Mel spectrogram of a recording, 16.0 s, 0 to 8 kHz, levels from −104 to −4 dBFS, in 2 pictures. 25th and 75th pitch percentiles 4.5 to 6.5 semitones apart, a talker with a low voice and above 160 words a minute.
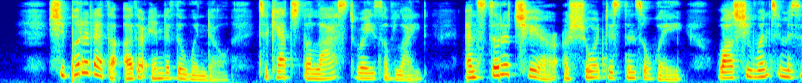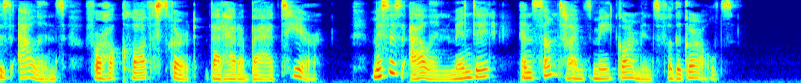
No: average, 4.9 semitones; high, 195 Hz; average, 185 wpm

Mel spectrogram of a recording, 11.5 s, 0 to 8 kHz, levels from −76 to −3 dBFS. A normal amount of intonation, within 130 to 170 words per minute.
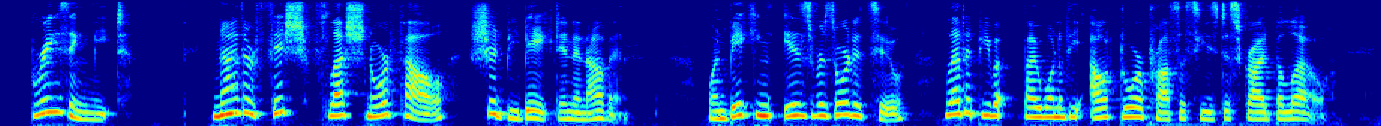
No: wide, 7.0 semitones; average, 155 wpm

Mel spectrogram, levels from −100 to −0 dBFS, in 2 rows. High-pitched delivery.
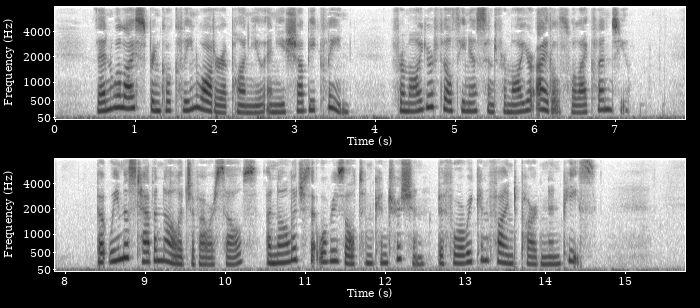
Yes: high, 230 Hz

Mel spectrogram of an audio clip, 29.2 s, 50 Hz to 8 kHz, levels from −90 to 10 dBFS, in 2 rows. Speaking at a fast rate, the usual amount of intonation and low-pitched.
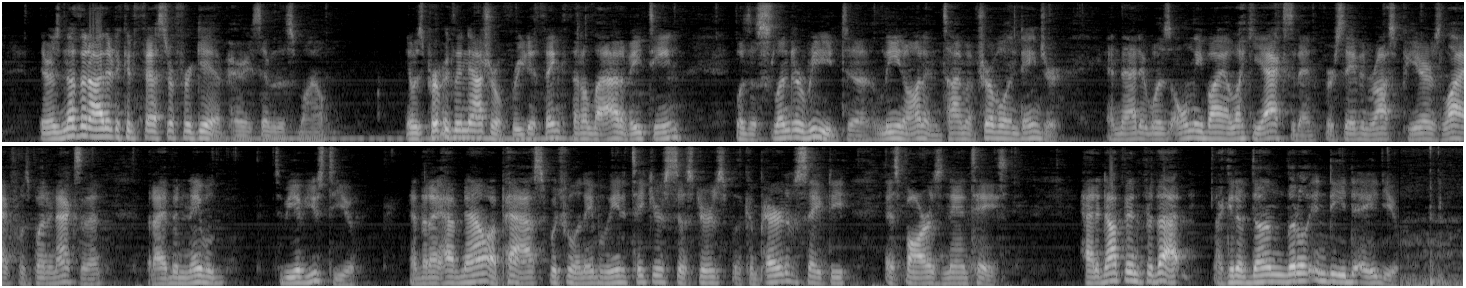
Yes: fast, 215 wpm; average, 3.4 semitones; low, 130 Hz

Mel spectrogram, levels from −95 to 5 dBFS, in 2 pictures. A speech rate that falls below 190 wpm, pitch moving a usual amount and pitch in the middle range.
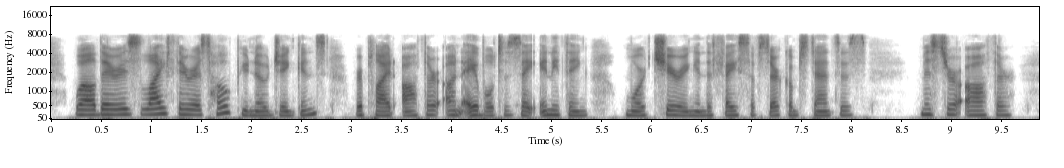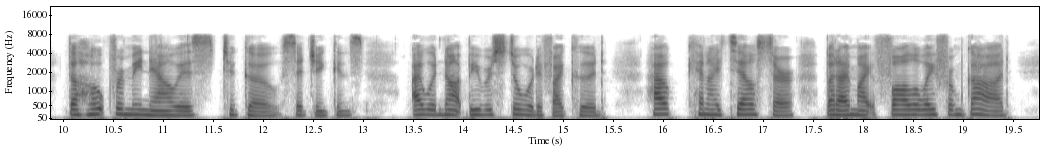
Yes: average, 165 wpm; average, 3.0 semitones; medium, 165 Hz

